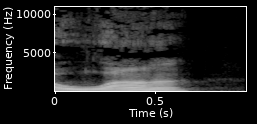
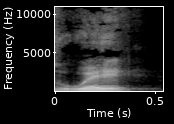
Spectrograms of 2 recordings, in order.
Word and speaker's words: wa: À l'imparfait, on a Wa, qui se prononce We, mais on a Wa pour le verbe être.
